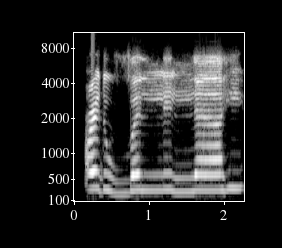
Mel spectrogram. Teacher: عین کو وسطی لیکن مڈل تھروٹ سے ادا کرنا ہے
